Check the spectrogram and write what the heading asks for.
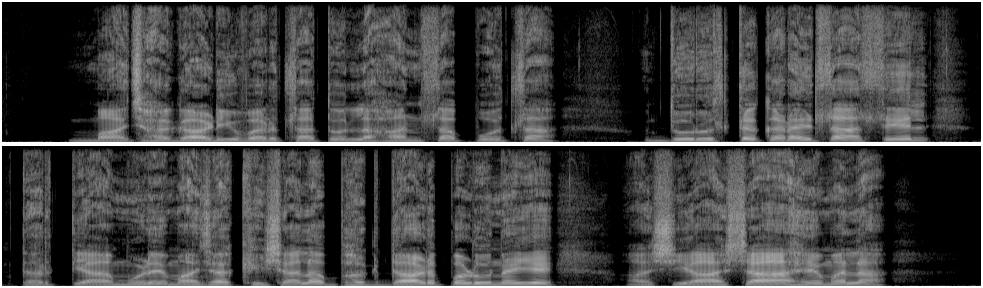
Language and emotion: Marathi, fearful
